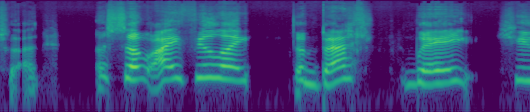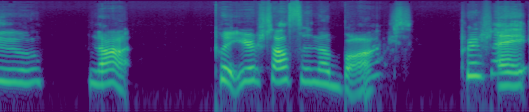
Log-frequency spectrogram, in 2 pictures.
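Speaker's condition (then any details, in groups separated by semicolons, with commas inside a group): Cerebral palsy; from birth; had speech therapy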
